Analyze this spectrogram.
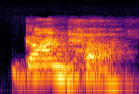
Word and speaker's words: gandha: and um ganda and one of them has the h gana and the other one is ganda. Oh right it's age kind of jumps position. It sure doesn't it right. Right. So um so for correct pronunciation it would be ghana and gandha.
